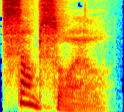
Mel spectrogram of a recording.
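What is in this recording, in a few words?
"subsoil", British English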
